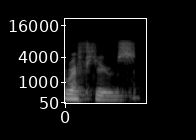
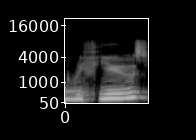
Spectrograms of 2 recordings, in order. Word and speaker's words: refuse: for that but yes when you change the stress and the pronunciation instead of saying refuse you say refuse then it means stuff that you don't want okay discarded stuff yeah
